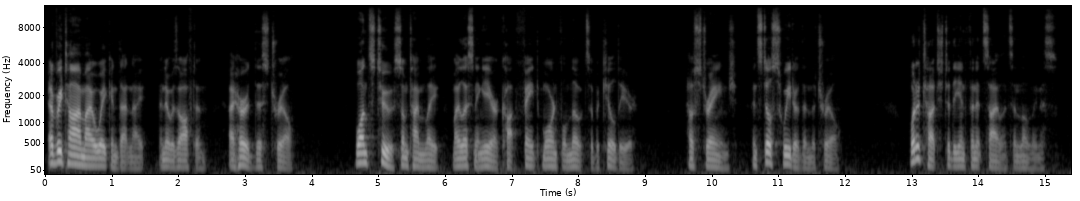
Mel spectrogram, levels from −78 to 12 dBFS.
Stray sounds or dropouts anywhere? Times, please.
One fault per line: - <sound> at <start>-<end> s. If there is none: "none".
none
